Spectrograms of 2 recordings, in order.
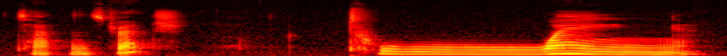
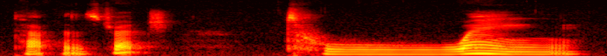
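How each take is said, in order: No difference in how they are said.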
